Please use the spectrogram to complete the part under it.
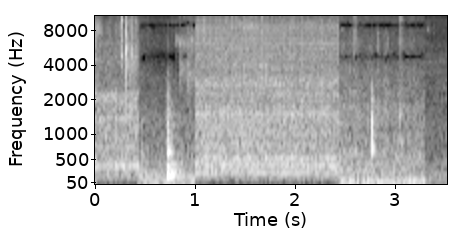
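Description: Water pours from a cup into a metal sink.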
